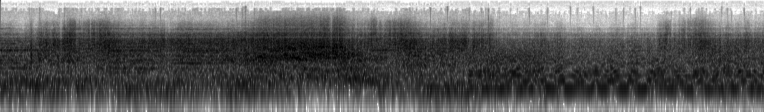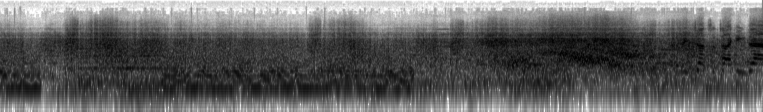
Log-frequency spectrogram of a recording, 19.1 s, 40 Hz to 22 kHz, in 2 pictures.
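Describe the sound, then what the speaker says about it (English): Enemy jet aircraft roar in to attack a dam in a 1952 film scene, a loud continuous rushing engine noise with booming blasts beneath. Voices talk over it throughout. "Enemy jets approaching Boulder Dam."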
